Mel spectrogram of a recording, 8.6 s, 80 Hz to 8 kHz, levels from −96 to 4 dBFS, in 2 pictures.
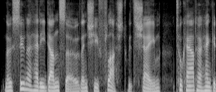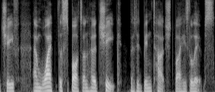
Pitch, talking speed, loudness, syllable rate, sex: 115 Hz, 200 wpm, -23 LUFS, 4.5 syllables/s, male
